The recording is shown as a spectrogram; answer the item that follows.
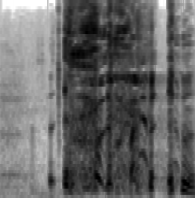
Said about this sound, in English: I'm going to pray that I not cough anymore.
